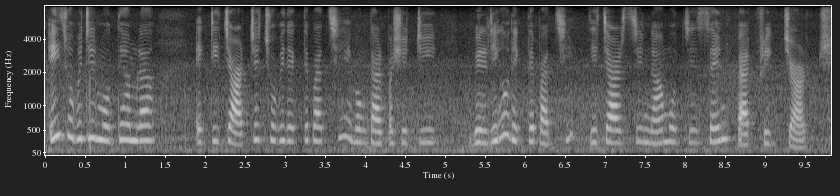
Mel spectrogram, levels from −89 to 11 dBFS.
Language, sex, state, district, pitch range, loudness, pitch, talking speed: Bengali, female, West Bengal, North 24 Parganas, 255-310 Hz, -20 LUFS, 280 Hz, 165 wpm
